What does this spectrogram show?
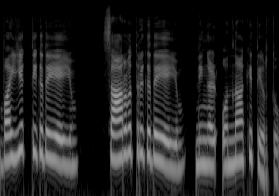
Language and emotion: Malayalam, neutral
